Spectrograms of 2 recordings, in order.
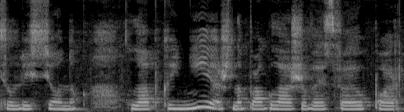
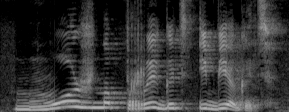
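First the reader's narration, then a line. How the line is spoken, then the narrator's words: Joyful wolf cub. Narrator (Russian): радостно предложил волчонок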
